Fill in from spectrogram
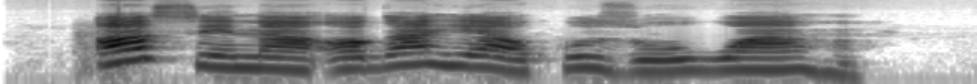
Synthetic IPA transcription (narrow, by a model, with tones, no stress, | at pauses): ɔ˦sɪ˨na˨ɔ˨ɡa˦ɣɪ˦a˨kʷʊ˦zʊ˨ʊ˦ɡʷʊ˦a˦ɦʊ˨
